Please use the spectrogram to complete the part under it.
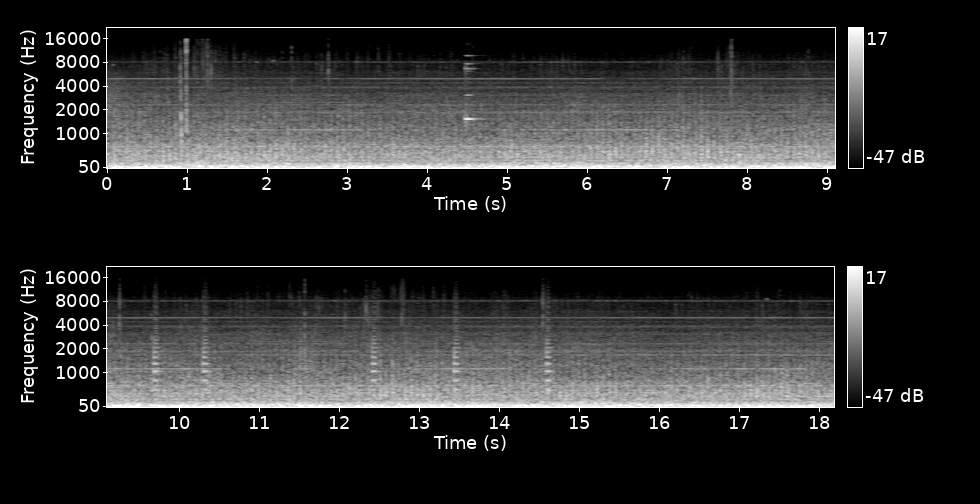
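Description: A helicopter engine drones steadily from inside the cabin.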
